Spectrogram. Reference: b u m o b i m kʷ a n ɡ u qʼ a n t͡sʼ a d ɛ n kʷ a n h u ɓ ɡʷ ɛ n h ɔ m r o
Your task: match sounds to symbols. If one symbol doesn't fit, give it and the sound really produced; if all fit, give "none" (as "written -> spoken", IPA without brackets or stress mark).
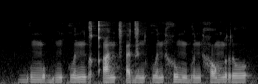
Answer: ɓ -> m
